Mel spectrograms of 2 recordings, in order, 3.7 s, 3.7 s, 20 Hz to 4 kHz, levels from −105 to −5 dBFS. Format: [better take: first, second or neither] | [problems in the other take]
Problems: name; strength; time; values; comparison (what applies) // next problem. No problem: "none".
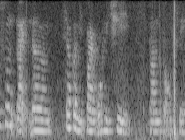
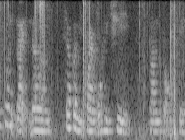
first | background sound (Hiss); 9 dB below the speech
